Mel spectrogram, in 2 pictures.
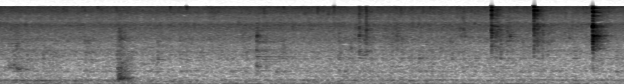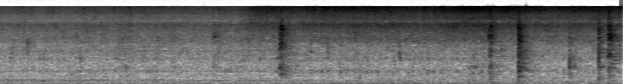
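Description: Curry paste of onion, garlic and ground spices frying in oil in a wide pan: a steady sizzle that grows brighter about two-thirds of the way through. A metal spoon clicks and scrapes against the pan several times as tomato paste is added and stirred in, the clicks closer together near the end.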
